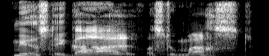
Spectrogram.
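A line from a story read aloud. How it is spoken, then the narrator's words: Shouting. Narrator (German): schrie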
